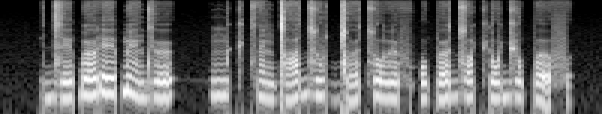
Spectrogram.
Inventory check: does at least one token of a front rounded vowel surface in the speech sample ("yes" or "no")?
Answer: yes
